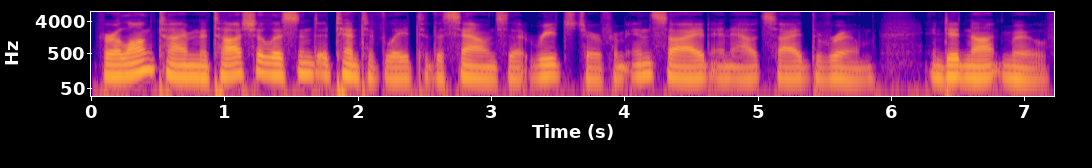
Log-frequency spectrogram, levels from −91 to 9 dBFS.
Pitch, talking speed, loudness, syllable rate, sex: 115 Hz, 190 wpm, -19 LUFS, 5.3 syllables/s, male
